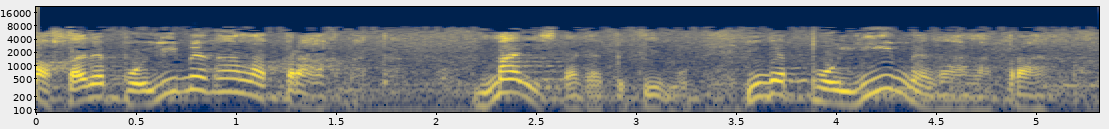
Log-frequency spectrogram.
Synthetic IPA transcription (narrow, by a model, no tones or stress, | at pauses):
ɐft̪ɐine̞po̞lime̞ɣɐlɐpɾɐɣmɐt̪ɐ̥ | mɐlist̪ɐːɣɐ̰pit̪imṵ | ine̞po̞lime̞ɣɐlɐpɾɐɣmɐt̪ɐ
